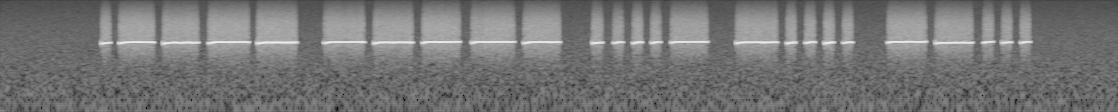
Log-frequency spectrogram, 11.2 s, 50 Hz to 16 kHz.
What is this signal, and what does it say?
Morse code, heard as a whistle, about 13 wpm. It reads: 10467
